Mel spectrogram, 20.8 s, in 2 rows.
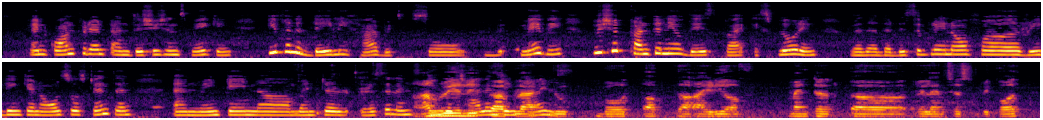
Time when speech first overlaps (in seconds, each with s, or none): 14.5 s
